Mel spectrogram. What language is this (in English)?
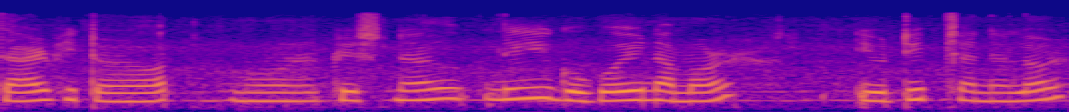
Assamese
